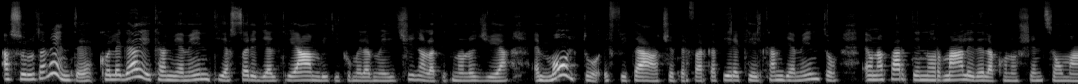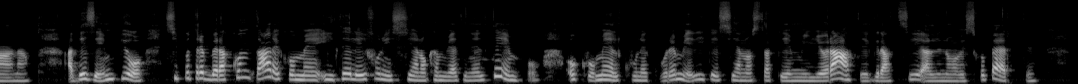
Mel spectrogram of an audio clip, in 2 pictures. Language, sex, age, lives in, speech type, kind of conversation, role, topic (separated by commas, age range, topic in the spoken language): Italian, female, 25-29, Italy, read, expert-assistant, expert, Perché Plutone non è più considerato un pianeta vero? Ci sono altri casi simili che rendono difficile capire chi entra o esce dalla lista dei pianeti?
